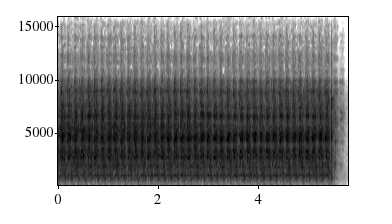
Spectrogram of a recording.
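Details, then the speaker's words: Yugo Sana GL revived after 20+ years, fresh battery, oil pressure built: steady even starter cranking about four turns a second for five seconds, never fires; crank, no start. Spark plugs checked and replaced next. "Okay, nothing so far, so I think what we'll do is we'll pop the plugs out and just check the condition of them and then give it another go."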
